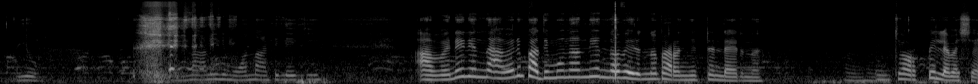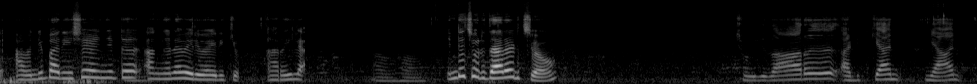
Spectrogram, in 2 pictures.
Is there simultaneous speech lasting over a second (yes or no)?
no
